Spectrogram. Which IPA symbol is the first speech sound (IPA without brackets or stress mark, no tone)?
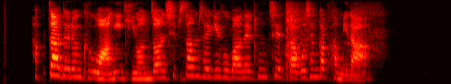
h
